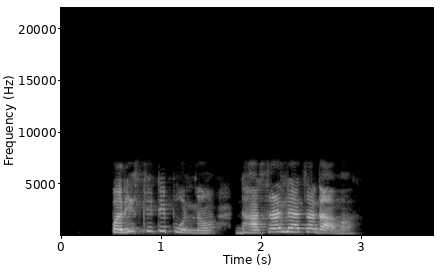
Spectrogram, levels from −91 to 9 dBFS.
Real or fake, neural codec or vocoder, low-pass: fake; codec, 16 kHz in and 24 kHz out, 2.2 kbps, FireRedTTS-2 codec; 7.2 kHz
